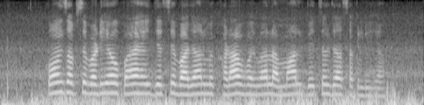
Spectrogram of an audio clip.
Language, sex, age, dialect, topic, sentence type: Magahi, female, 31-35, Western, agriculture, statement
